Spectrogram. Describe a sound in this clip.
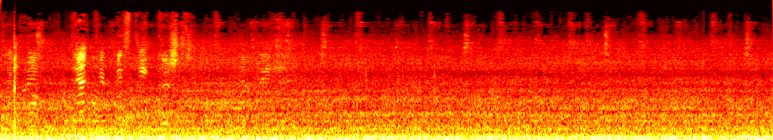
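A car drives along an asphalt road, its engine and road rumble heard from inside the car.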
